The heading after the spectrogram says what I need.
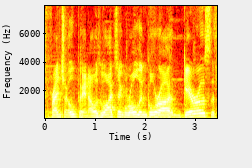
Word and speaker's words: Roland Garros: I was watching Roland Garros, that's how you say it, Roland Garros, French Open.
